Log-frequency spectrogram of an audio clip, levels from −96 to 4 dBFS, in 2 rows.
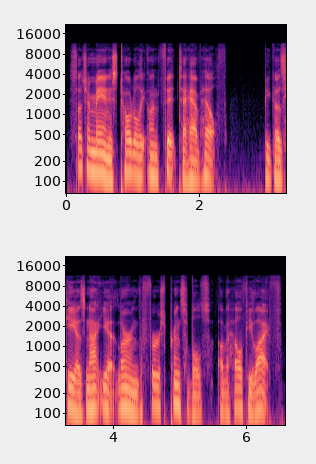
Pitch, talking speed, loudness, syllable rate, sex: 110 Hz, 200 wpm, -18 LUFS, 5.4 syllables/s, male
